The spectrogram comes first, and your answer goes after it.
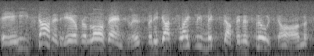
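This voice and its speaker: Officious radio comedy chairman, pompous, high animated voice, noisy old recording. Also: moderate pace, highs cut off. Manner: pompous, stammering formality. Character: blustery, officious forum chairman, easily exasperated older man. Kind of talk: 1940s radio sitcom acting.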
